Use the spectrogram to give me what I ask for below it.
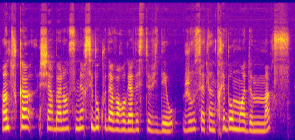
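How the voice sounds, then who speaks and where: A woman doing a casual card reading for her viewers, chatty and hesitant, with many fillers and soft asides. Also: a little high, steady tone, normal speed. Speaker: tarot and oracle card reader.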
